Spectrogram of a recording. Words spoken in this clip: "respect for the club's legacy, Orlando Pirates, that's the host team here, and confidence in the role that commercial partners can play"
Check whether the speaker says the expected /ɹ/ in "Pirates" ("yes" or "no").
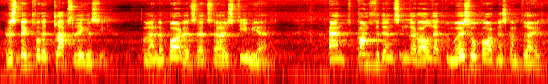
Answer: no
